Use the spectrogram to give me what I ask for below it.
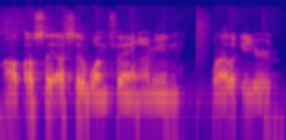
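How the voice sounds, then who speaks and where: A man's voice: medium pitch, brisk, a little mellow, soft background music. A man co-hosting a casual podcast, joking and teasing crudely, with hesitant fillers. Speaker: podcast co-host. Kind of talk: casual chat.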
